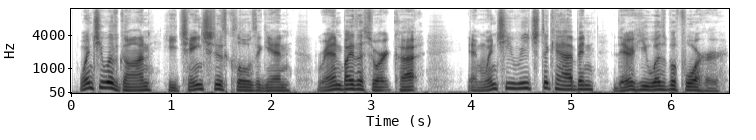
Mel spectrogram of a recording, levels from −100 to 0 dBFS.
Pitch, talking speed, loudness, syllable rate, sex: 145 Hz, 230 wpm, -19 LUFS, 6.0 syllables/s, male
